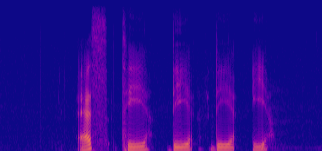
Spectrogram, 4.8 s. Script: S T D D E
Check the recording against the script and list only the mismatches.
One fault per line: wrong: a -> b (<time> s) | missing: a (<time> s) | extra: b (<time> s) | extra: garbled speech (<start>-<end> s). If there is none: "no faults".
no faults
